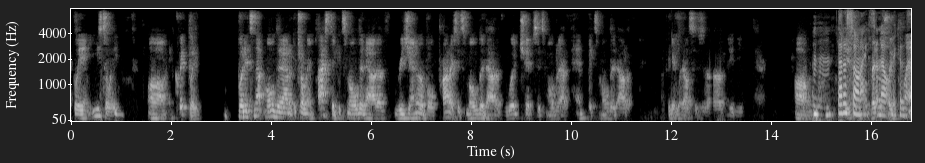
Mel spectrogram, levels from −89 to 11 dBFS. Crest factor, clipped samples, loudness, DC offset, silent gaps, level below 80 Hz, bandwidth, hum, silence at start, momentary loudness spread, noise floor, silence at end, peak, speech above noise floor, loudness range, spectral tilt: 20 dB; under 0.1%; -22 LUFS; under 0.1%; none; -60 dBFS; 8 kHz; none; 0.05 s; 16 LU; -82 dBFS; 0 s; -2 dBFS; 60 dB; 12 LU; -4 dB/octave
